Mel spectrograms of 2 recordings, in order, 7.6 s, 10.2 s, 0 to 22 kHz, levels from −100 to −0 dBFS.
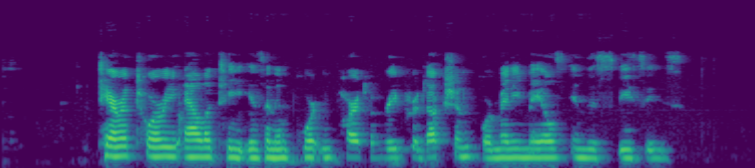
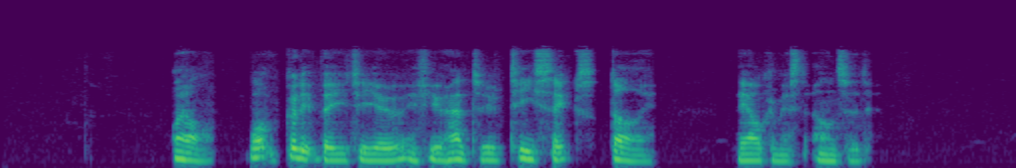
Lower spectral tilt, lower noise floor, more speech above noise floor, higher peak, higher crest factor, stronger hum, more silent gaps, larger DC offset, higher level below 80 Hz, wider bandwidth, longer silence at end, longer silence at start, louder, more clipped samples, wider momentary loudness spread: about the same, -6 dB/octave vs -6.5 dB/octave; about the same, -87 dBFS vs -86 dBFS; about the same, 58 dB vs 56 dB; first, -8 dBFS vs -12 dBFS; about the same, 22 dB vs 20 dB; neither; neither; neither; about the same, -74 dBFS vs -70 dBFS; about the same, 7.2 kHz vs 7.8 kHz; second, 0.8 s vs 1.45 s; second, 1 s vs 1.75 s; first, -28 LUFS vs -31 LUFS; neither; about the same, 11 LU vs 12 LU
